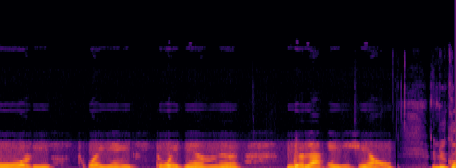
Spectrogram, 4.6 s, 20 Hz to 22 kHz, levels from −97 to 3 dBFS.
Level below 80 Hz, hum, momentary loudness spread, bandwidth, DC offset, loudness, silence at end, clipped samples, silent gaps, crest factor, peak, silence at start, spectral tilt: -62 dBFS; none; 11 LU; 8.8 kHz; under 0.1%; -26 LUFS; 0 s; under 0.1%; none; 18 dB; -8 dBFS; 0 s; -9 dB/octave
